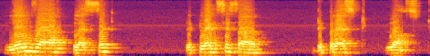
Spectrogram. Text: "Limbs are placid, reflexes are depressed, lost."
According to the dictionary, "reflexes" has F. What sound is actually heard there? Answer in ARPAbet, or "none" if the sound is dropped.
P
